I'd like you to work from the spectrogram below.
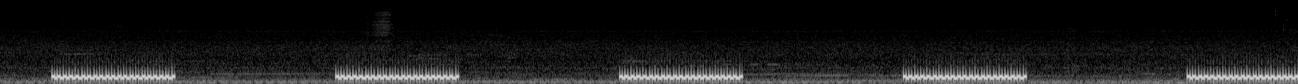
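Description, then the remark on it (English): A telephone ringback tone sounds five times in a steady rhythm as a call is placed, each buzzy ring lasting about a second with short silent gaps between, clear and fairly loud with no talking. “So anyway, let me go ahead and jump in here and see if we can get my boy called up here.”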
